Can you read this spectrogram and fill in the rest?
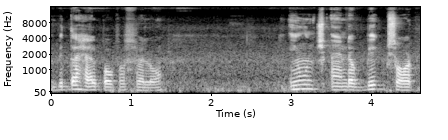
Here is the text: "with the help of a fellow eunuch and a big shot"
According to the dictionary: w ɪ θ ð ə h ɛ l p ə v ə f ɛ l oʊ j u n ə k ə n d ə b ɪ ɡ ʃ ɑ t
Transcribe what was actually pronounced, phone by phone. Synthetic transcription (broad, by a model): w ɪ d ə h ɛ l p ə p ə f ɛ l oʊ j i ə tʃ ə n d ə b ɪ ɡ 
